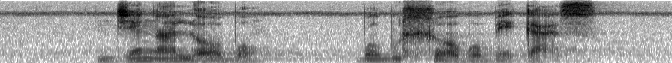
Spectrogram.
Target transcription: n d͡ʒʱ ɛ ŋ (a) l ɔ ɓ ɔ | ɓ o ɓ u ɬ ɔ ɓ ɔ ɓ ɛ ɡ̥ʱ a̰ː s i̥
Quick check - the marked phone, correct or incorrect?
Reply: correct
